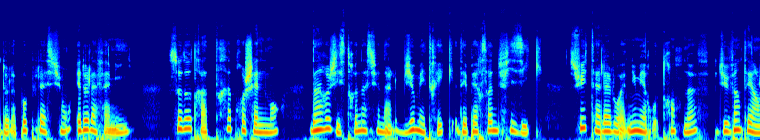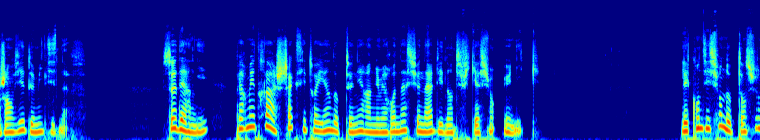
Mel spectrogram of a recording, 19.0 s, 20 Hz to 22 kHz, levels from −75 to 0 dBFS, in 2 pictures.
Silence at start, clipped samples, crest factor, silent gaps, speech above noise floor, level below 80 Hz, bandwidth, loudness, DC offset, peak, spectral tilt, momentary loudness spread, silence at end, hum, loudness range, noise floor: 0 s; under 0.1%; 20 dB; none; 50 dB; -42 dBFS; 11 kHz; -22 LUFS; under 0.1%; -2 dBFS; -5.5 dB/octave; 11 LU; 0 s; none; 3 LU; -71 dBFS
